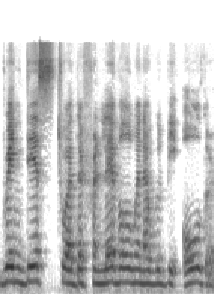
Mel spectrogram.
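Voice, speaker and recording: Speaking with a French Canadian accent, a woman keeps a medium pitch and fairly even intonation. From Quebec. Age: 50s. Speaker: artist and entrepreneur. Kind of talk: interview. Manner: halting.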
